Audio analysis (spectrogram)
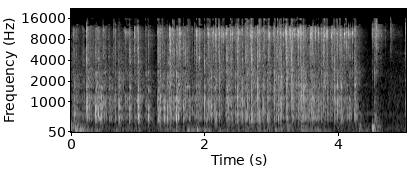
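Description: A black plastic mechanical keyboard is held up in both hands while fingertips tap the keys very fast and scratch over the keycaps. A dense, chaotic stream of sharp plastic clicks and scratchy rasping runs for about four seconds, then drops away with a couple of last taps.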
